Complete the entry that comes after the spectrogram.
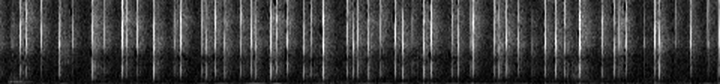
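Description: Long nails scratch and tap along a small clear plastic lip gloss tube filled with pink gloss, held horizontally. The result is a quiet, rapid stream of bright, crisp clicks and scratchy ticks that die away almost instantly, over a faint low rumble.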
